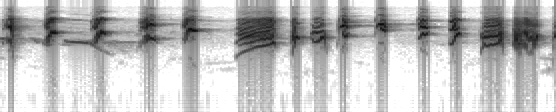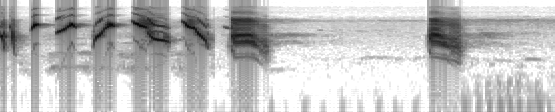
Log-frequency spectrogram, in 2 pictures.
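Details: Long-tailed shrike singing a lively varied medley: quick high whistles, sharp chips and squeaky slurred notes in rapid succession for four seconds, then a pause and one final harsh note, with faint low rumble at the end.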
